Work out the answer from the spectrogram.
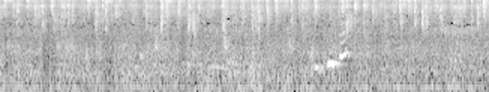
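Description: Torrential rain: a steady hiss of downpour with many sharp ticks of drops striking a nearby surface.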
